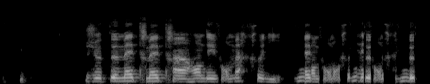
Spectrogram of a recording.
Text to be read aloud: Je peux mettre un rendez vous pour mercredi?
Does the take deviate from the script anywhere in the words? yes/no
yes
